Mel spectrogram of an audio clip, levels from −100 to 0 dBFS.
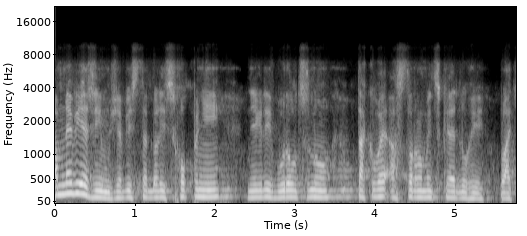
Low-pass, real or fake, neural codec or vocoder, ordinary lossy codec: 7.2 kHz; fake; codec, 16 kHz, 4.8 kbps, FACodec; Opus, 16 kbps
